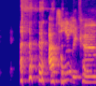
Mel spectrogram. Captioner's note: laughing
